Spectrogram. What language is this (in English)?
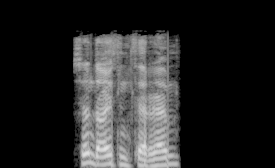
Kabyle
